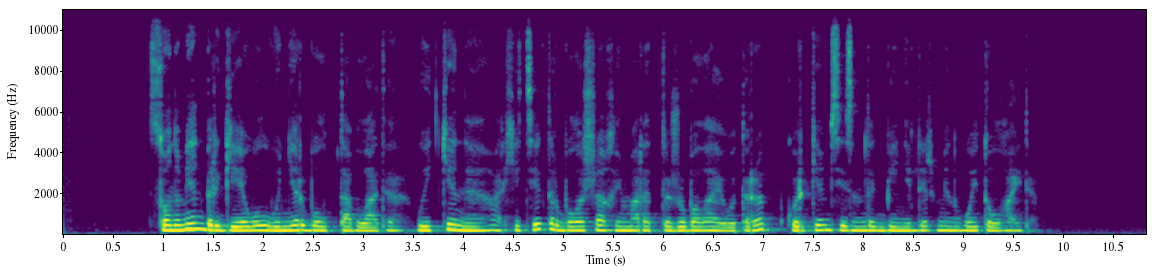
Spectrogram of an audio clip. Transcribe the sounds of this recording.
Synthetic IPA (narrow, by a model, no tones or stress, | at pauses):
so̞nəme̞nbɪɾɡʲe̞wo̞lˠwɵne̞ɾbo̞lˠəp̚t̪ʰɑbəlˠɑd̪əwɵjt̪kʲe̞nɪɑrxʲijt̪ʲe̞k̚t̪orbo̞lˠɑʃɑqijmɑɾɑt̪ːəʒo̞bɑlˠɑjwo̞t̪əɾəp̚kʲʰɵɾkʲe̞mse̞zɪmd̪ɪk̚be̞nʲe̞le̞ɾme̞nwo̞jt̪ʰo̞lˠʁɑjd̪ə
